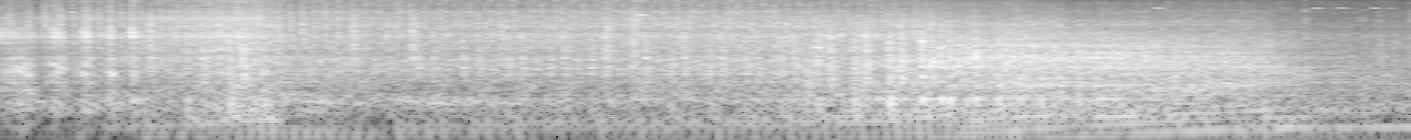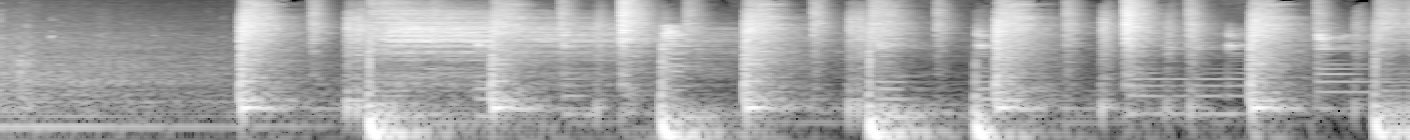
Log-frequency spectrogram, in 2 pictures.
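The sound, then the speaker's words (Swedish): A heavy tractor engine roars under strain for several seconds as it pulls a large competition sled that grows heavier and heavier, loud and steady, then drops away and gives way to a series of sharp, rhythmic punchy bursts. No one speaks. “En traktor kopplar, backar in till den här stora släden som du har tittat där inne på.”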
